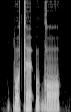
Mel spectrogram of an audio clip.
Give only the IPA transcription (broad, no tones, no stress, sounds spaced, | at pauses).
p o t ɛ ʔ u ɡ ɔ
